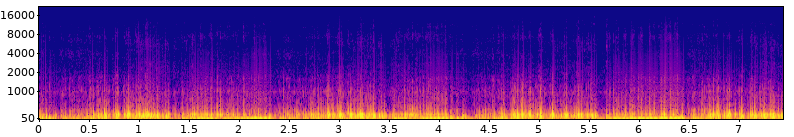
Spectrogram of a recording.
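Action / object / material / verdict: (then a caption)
tap / foam resin clog / foam resin / none. A single navy blue foam resin Crocs clog is held by the heel while fingertips and short nails tap and scratch along the edge of its sole. The result is a steady stream of soft, dull, low thuds and rustly scrapes with almost no ring and nothing bright on top.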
